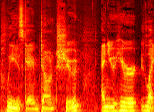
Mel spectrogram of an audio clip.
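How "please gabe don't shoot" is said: mock earnest, begging, pleading tone. Retelling a scene where a character begs a gunman: imitating someone pleading. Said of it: "pleading with him".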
